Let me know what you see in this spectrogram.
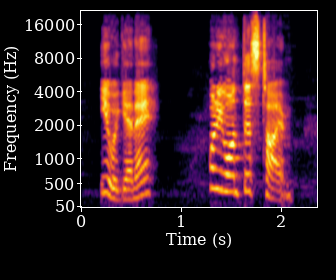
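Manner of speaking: nasal, clipped voice. Reading a leather-skinned shopkeeper's lines aloud: nasal clipped voice. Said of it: "His voice is nasal and clipped".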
